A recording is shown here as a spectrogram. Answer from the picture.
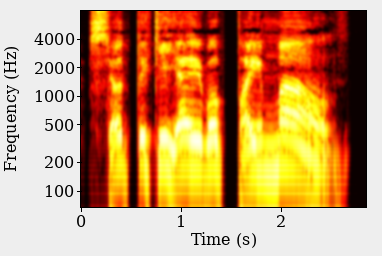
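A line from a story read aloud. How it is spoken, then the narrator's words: Loud exclamation. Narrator (Russian): во все горло воскликнул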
